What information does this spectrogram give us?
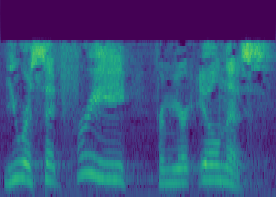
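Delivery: high, loud, slowing proclamation; ringing, drawn-out pronouncement; calling out. Retold or imitated. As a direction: declare it slowly to the whole room. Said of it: "He calls her out".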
